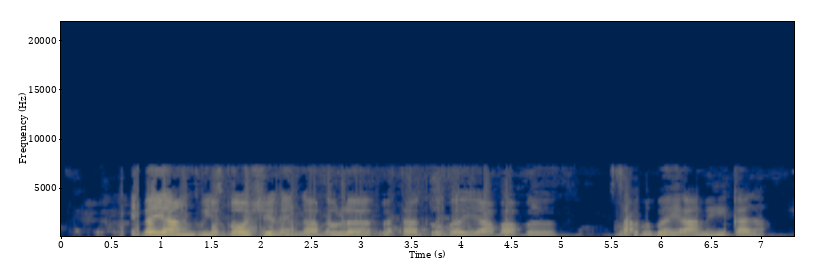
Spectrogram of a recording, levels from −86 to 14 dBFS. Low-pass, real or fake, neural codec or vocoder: 7.2 kHz; real; none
